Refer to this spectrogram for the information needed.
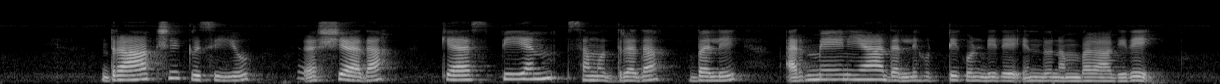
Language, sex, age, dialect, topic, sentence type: Kannada, female, 31-35, Coastal/Dakshin, agriculture, statement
